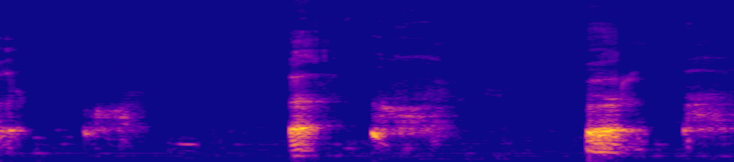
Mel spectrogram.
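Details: About six loud, voiced belches in a row with short pauses between them; repeated burping.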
